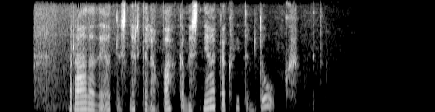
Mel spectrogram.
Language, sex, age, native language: Icelandic, female, 50-59, Icelandic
